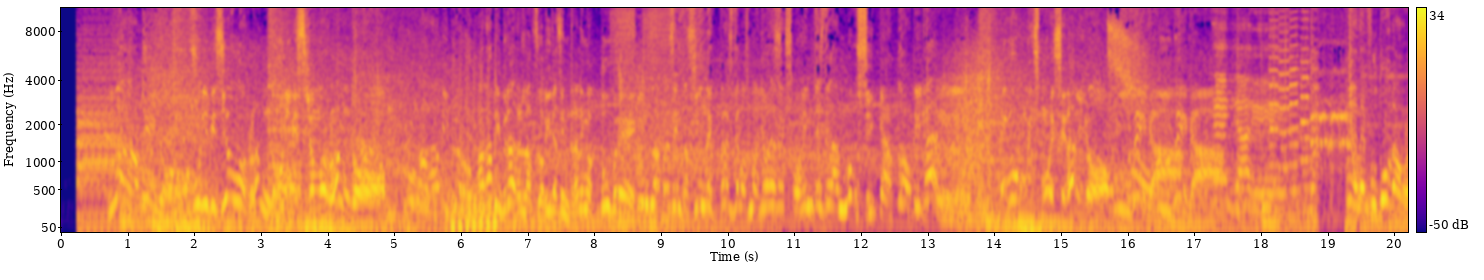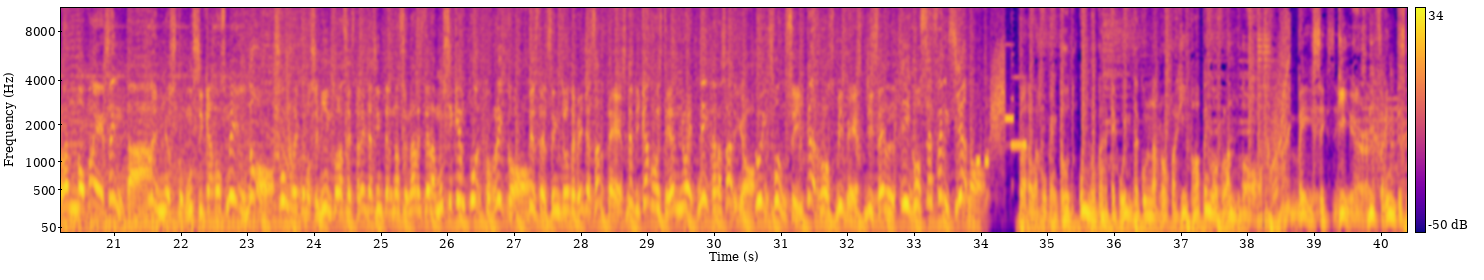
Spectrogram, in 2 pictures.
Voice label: spanish imaging

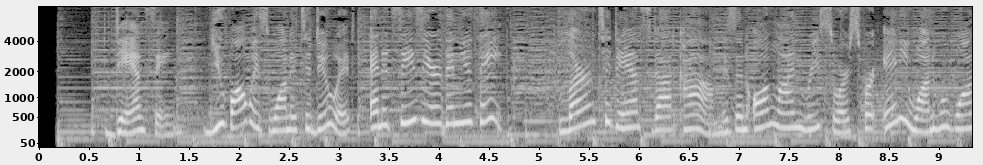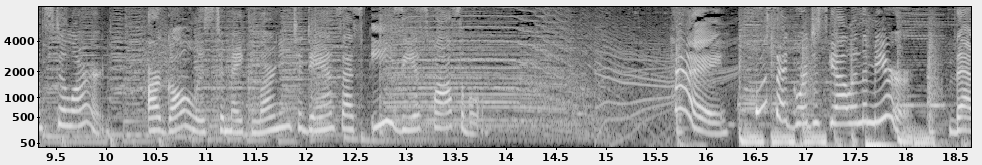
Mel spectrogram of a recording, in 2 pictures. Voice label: African American; foreign languages

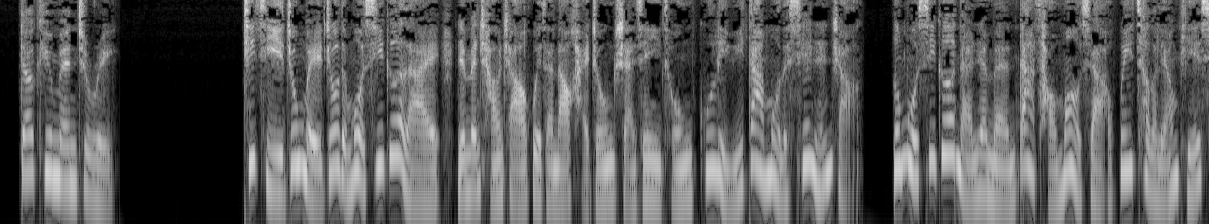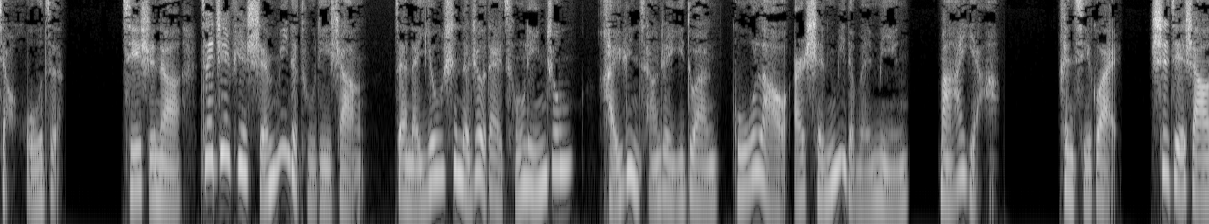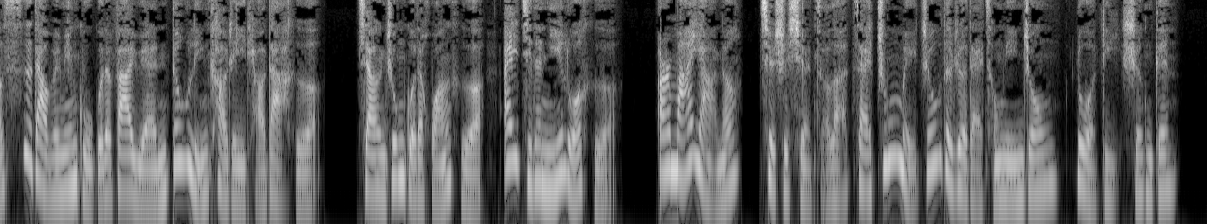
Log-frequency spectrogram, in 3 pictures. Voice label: chinese

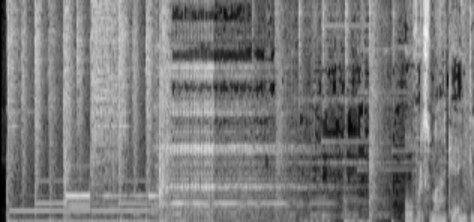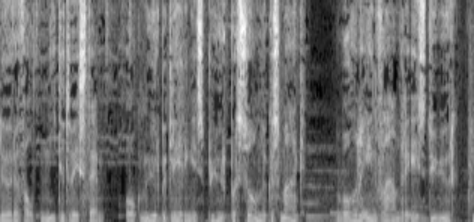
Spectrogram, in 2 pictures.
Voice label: flemish, Belgian/Flemish voice overs, Male

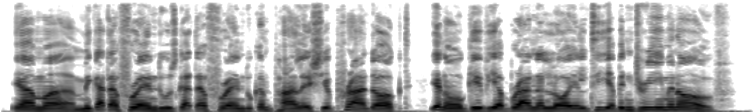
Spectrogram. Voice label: Jamaican Accent; foreign languages

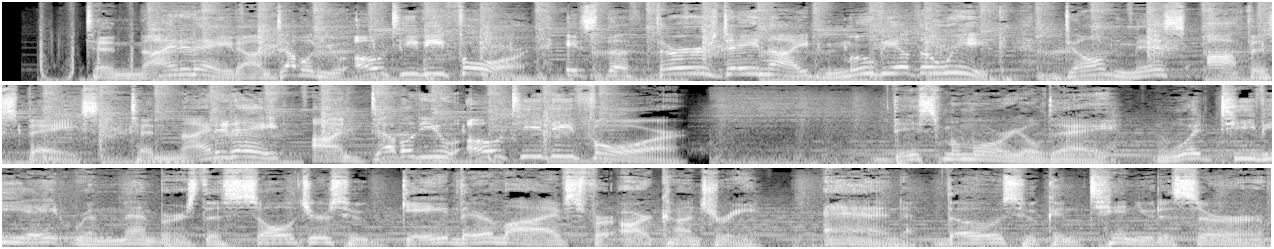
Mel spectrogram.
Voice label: promo, male voice talent

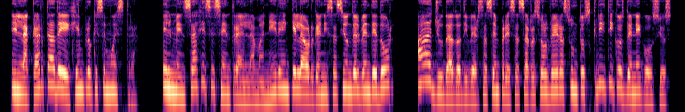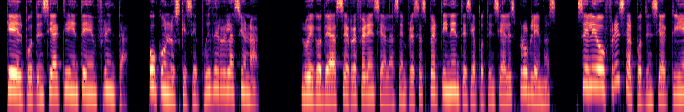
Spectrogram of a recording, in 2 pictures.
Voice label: Latin American Spanish; foreign languages

